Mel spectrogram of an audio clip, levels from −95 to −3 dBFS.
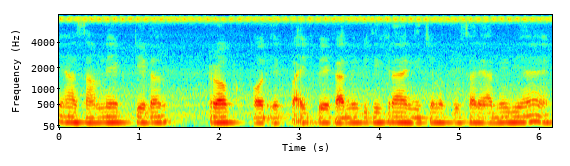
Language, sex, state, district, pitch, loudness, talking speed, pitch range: Hindi, male, Bihar, West Champaran, 100 Hz, -20 LUFS, 205 wpm, 100-105 Hz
